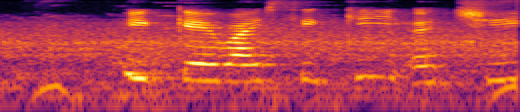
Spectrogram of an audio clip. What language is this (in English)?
Maithili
